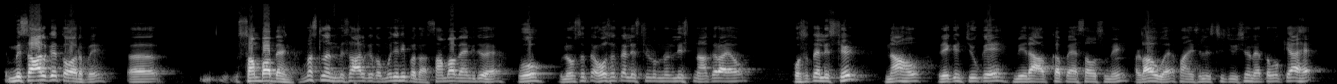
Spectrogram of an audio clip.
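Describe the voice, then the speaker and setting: A man's voice: on the high side, a little fast. Man drilling accounting terms. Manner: drills terms by repetition, asks students questions. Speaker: accounting lecturer. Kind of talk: classroom lecture.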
